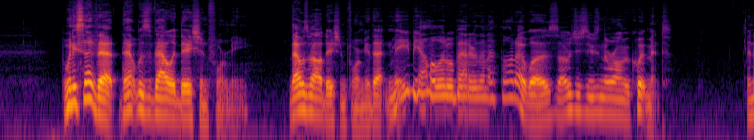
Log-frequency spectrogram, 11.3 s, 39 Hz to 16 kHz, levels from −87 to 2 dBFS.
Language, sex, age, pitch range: English, male, 30-49, 95-140 Hz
